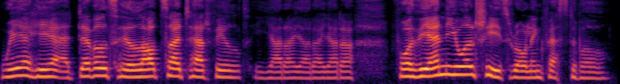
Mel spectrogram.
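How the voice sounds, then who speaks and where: A woman voicing a grumpy, irritated man who sounds flat and weary. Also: mid-range voice, unhurried, natural voice.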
